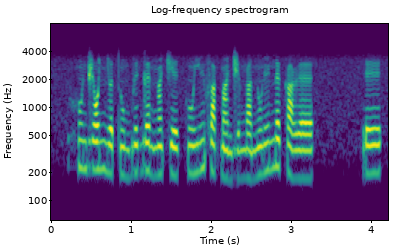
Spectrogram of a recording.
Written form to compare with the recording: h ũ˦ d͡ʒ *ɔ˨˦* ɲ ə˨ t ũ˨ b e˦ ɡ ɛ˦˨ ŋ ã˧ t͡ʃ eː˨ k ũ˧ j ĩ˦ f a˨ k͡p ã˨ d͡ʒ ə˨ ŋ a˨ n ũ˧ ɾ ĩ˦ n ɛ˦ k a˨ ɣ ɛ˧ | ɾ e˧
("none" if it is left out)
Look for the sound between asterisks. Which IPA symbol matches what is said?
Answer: ɔ˦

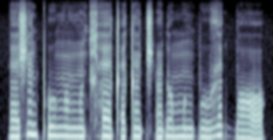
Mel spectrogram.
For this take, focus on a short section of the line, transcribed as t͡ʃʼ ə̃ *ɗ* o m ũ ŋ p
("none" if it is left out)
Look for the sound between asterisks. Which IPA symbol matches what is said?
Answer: ɗ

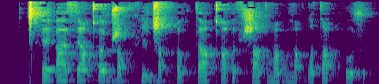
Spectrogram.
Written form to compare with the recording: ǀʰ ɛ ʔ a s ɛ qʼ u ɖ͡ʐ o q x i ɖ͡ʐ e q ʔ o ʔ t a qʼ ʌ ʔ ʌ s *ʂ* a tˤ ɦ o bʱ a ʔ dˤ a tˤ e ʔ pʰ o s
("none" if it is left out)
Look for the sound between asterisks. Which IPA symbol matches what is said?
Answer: ʂ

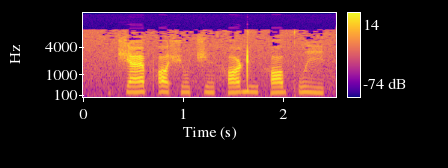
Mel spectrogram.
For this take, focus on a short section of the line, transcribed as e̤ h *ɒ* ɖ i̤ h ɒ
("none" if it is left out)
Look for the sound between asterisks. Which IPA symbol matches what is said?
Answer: ɒ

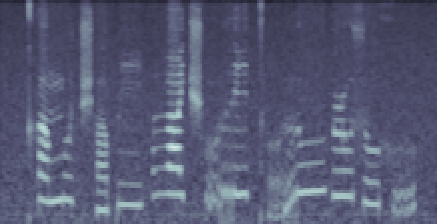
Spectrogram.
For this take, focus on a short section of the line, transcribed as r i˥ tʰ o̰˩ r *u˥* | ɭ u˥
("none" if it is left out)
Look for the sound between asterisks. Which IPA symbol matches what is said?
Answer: u˥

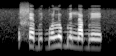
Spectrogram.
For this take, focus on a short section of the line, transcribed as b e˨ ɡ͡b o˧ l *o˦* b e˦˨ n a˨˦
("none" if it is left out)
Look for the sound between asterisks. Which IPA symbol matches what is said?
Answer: o˦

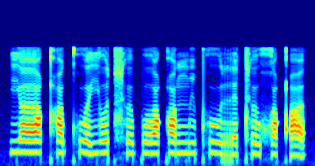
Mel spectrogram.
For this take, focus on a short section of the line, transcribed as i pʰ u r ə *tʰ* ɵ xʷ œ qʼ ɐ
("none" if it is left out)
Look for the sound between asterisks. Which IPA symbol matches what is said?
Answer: tʰ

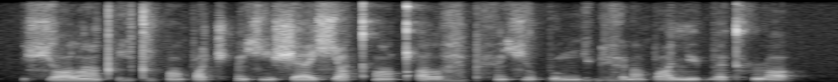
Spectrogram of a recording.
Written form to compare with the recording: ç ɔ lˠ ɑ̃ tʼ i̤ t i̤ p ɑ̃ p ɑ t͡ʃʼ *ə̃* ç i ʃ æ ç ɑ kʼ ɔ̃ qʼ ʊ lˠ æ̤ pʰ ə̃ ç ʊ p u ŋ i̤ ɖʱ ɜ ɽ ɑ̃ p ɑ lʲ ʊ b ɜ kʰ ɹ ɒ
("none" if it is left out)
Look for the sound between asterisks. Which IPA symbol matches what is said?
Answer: ə̃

